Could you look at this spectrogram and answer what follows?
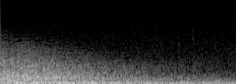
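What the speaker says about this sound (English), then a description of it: "Your life is in danger because a storm is coming." Thunderstorm in the video game Leisure Suit Larry: Wet Dreams Dry Twice, a loud deep rumble of thunder that rolls on and slowly fades, with no voices over it.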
